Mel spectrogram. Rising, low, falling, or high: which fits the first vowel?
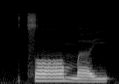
high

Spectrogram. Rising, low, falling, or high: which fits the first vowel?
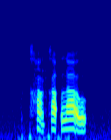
falling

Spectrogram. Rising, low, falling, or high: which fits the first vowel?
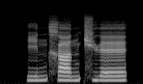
rising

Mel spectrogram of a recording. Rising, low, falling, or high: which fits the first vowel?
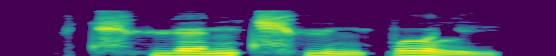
rising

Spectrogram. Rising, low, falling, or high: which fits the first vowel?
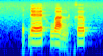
rising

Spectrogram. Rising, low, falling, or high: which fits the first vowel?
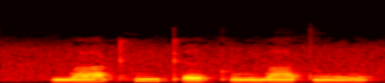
rising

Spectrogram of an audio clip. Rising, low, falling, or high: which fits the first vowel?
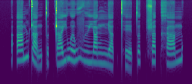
rising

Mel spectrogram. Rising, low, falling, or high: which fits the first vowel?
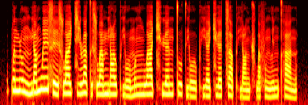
high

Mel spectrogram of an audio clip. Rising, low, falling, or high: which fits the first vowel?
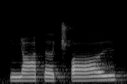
low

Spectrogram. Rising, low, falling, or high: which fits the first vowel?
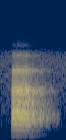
high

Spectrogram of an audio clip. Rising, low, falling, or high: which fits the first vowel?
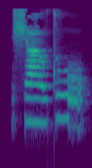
low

